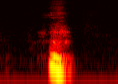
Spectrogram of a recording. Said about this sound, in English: Listen to me yawn right now.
